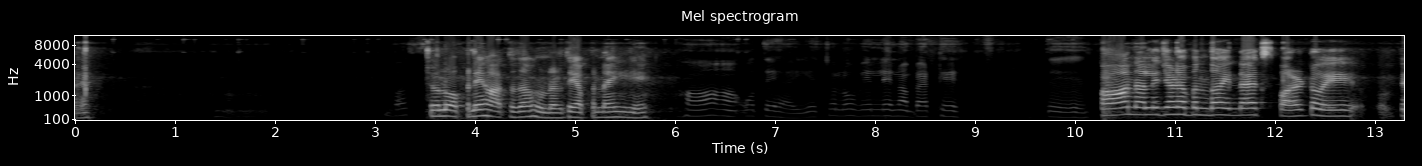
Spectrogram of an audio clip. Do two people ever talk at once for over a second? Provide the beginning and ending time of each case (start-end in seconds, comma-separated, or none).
none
